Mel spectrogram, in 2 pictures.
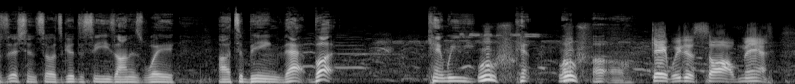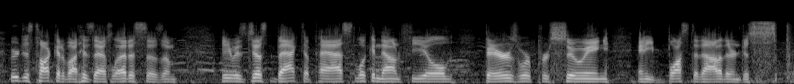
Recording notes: Shared a live report from the Bears-Colts joint practice while it was happening.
